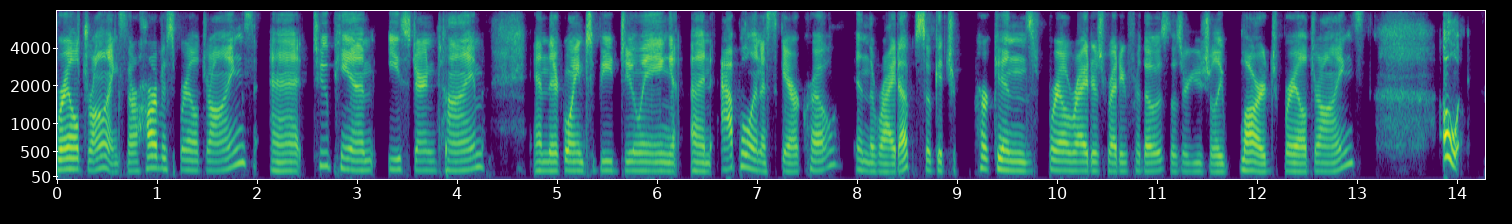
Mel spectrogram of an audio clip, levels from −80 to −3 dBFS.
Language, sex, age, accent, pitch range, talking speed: English, female, 20-39, American, 155-205 Hz, 170 wpm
